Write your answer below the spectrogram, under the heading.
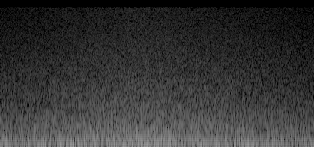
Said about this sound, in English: For me, I like brown noise better. It just kind of sounds like static, and to some people it sounds like waves and stuff, but to me it sounds like static, and I don't know, it's kind of calming, and if I play it loud enough it drowns out people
